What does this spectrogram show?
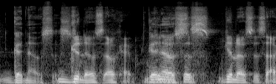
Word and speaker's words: gnosis: I found a cache of programs called nosis g n o s i s which I think means wisdom or something it's pronounced gnosis Ginos okay gsis gnosis I found a cach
